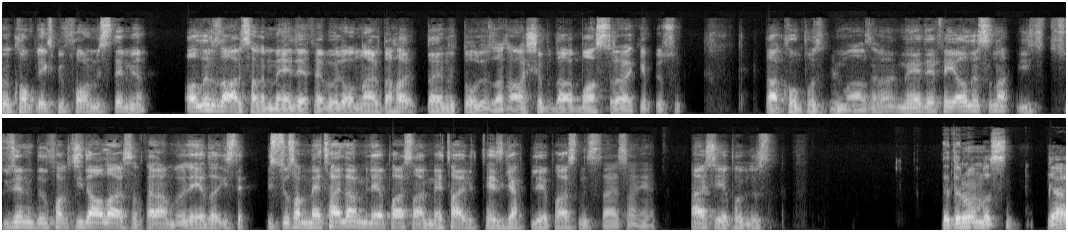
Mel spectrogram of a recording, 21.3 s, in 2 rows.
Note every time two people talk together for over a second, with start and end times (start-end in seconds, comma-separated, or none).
none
